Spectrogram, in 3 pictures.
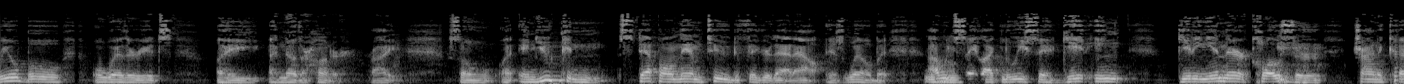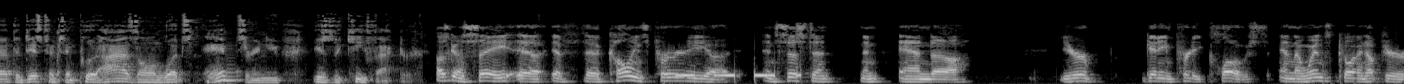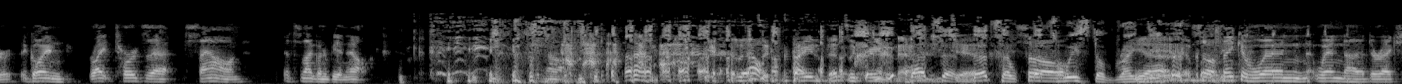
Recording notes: Live caller Q&A! They brought in a huge crew too.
